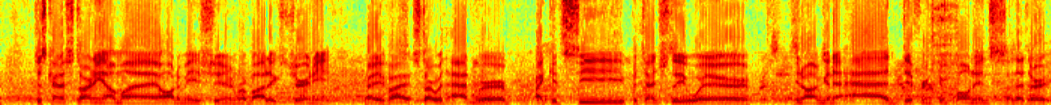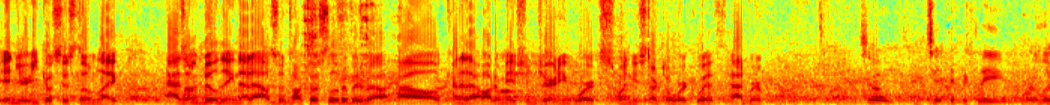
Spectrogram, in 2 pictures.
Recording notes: live from Manifest 2023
